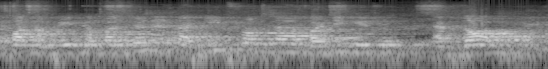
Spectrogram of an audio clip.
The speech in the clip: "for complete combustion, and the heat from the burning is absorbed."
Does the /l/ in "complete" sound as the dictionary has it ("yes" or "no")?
no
